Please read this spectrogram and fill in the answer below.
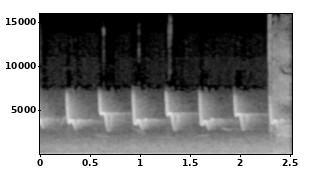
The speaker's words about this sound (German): Und dann gibt es ja diesen kleinen Herrn, kleine Frau, über die wir heute sprechen wollen, einen Zilpzalp. Ja, wir hören ihn mal kurz.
